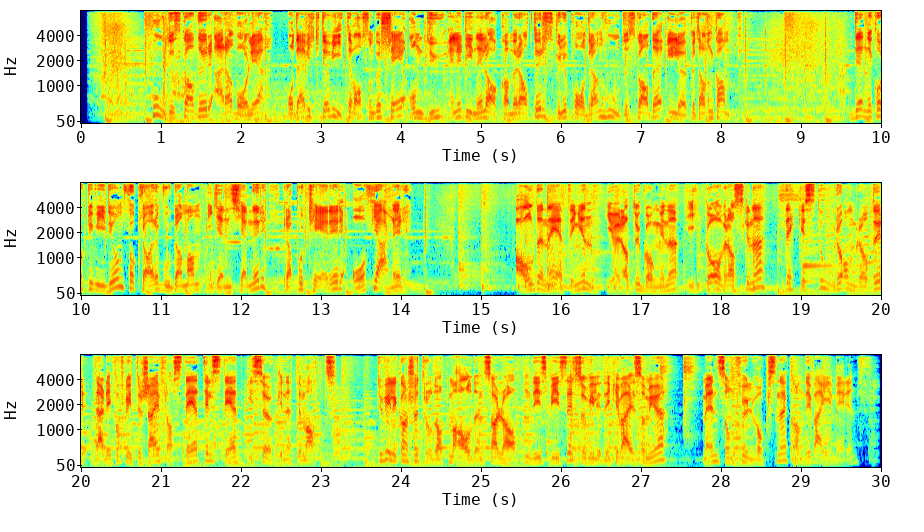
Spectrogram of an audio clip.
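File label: Norwegian, male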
